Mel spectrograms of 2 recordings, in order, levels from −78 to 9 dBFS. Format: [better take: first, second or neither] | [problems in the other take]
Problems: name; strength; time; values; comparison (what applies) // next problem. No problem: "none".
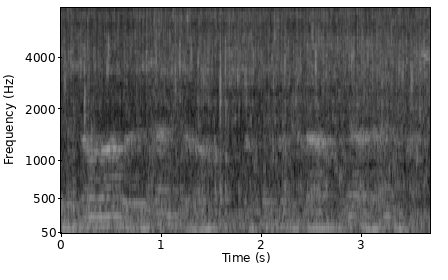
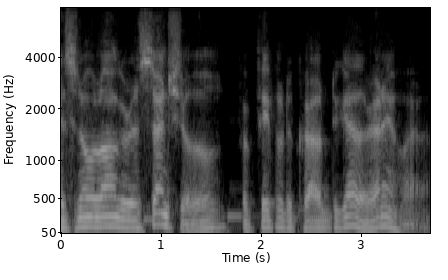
second | background sound (Sink (filling or washing) / Water tap, faucet); 2 dB above the speech // room echo; dies away in 0.7 s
